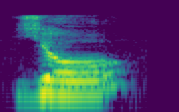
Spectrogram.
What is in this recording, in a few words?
"llo", Espagnol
